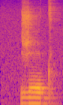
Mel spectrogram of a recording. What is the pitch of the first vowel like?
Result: low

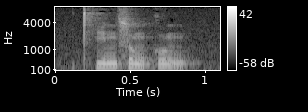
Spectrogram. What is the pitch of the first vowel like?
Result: high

